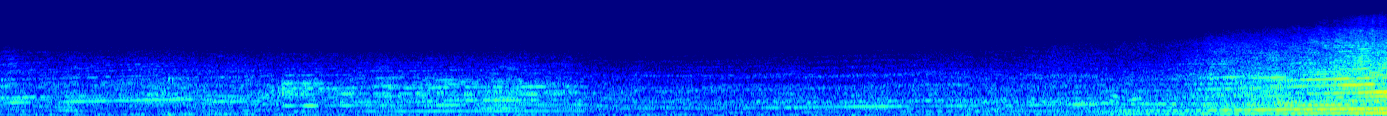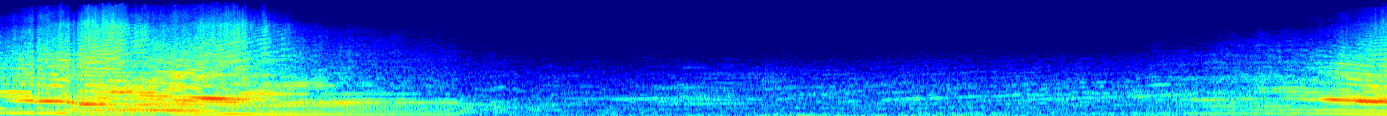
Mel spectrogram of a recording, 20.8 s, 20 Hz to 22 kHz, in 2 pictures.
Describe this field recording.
British Motorcycle Grand Prix 2004 qualifying ... part one ... one point stereo mic to minidisk ...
